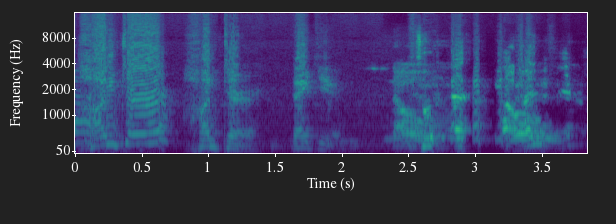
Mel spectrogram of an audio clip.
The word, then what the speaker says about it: Hunter x Hunter: No, it's Hunter Hunter. Thank you. No. X is silent. The X is silent.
